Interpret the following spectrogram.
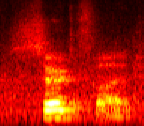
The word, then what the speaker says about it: certified: Here's another form of the word, certified. The first syllable is the strong one, certified accountant.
